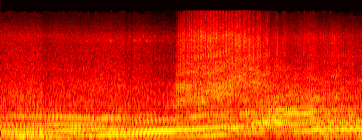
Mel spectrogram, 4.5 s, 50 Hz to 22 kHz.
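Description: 2004 Ford Mustang SVT Cobra's supercharged 4.6-litre V8, breathing through a catless exhaust with bullet mufflers, running steadily, then accelerating hard about two seconds in, its engine note climbing in pitch.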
